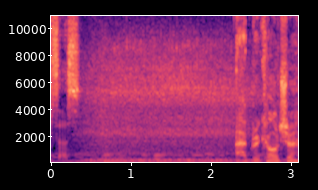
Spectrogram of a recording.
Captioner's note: working harvester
